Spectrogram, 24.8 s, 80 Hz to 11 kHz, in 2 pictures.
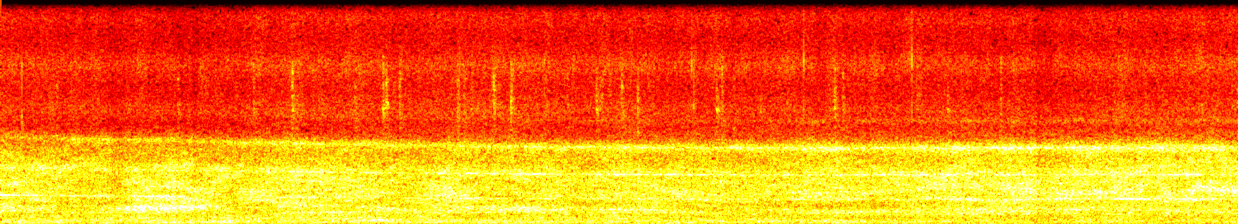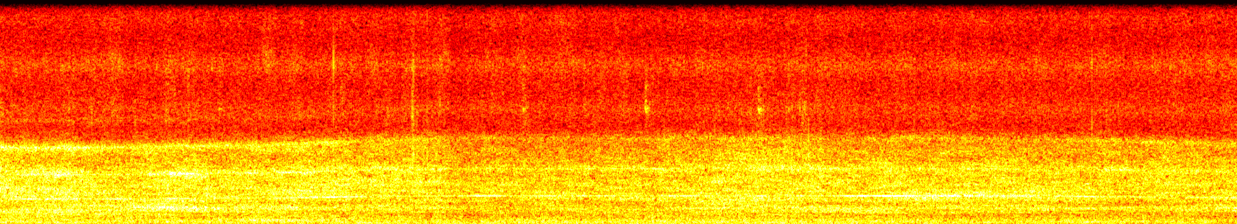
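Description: F-35B stealth fighter jet taking off at RAF Marham, a loud, continuous broadband engine roar sustained throughout without pause, no voices over it.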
